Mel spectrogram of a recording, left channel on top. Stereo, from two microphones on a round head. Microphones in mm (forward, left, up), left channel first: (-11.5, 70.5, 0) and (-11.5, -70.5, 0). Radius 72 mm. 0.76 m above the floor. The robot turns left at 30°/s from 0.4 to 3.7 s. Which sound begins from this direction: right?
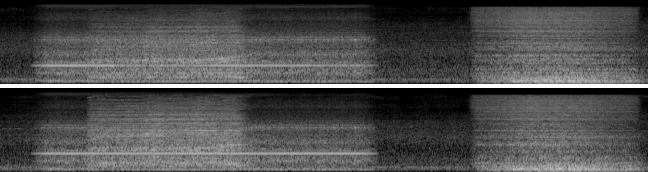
Breathing, at 0.9 s.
